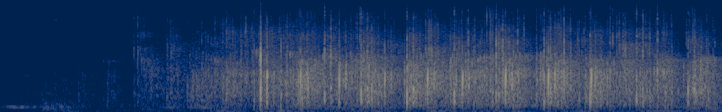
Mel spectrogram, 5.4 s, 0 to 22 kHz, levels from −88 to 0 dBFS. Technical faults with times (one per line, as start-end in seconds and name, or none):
1.58 dropped buffer (overrun)
2.52 dropped buffer (overrun)
3.42 dropped buffer (overrun)
4.46 dropped buffer (overrun)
